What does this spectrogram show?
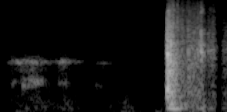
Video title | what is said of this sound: WPI Materials & Manufacturing Seminar: Zhu Mao | to figure out if there's a delamination or pothole or early stage of a pothole right you'll hear it if that sounds solid or that sound hollow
